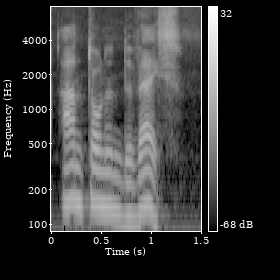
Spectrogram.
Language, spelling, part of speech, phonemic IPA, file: Dutch, aantonende wijs, noun, /aːn.toː.nən.də ˈʋɛi̯s/, Nl-aantonende wijs.ogg
- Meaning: indicative mood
